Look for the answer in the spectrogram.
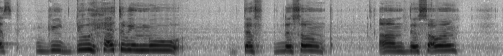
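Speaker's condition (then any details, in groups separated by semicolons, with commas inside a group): Speech impairment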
